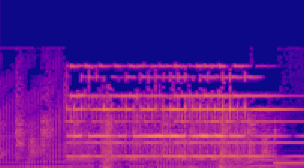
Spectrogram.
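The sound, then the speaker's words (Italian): A telephone rings with an incoming call, a repeated bright trilling ring in bursts with no talk over it. “La prima telefonata arriva subito.”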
